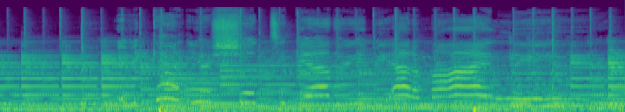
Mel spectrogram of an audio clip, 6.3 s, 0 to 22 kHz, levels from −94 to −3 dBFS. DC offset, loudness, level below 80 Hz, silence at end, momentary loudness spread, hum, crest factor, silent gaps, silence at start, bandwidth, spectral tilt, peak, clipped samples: under 0.1%; -23 LUFS; -36 dBFS; 0 s; 4 LU; none; 20 dB; none; 0 s; 16 kHz; -5 dB/octave; -4 dBFS; under 0.1%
